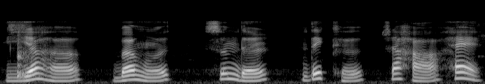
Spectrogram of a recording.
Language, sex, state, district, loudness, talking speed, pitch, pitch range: Hindi, female, Chhattisgarh, Raipur, -20 LUFS, 75 wpm, 200 Hz, 165-250 Hz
